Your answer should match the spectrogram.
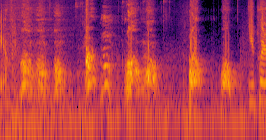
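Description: Pit bull barking over and over, about two or three sharp barks a second, barking like crazy. This is the agitated barking she does when she is confined.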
